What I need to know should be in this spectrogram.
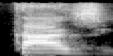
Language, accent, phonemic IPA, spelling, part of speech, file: Swahili, Kenya, /ˈkɑ.zi/, kazi, noun, Sw-ke-kazi.flac
- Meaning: 1. work, business 2. job, occupation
